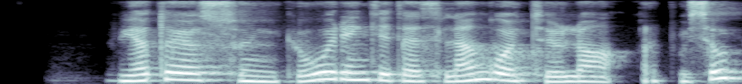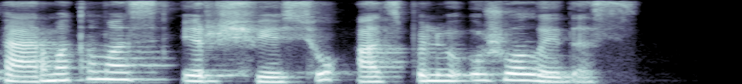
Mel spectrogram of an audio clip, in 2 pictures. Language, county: Lithuanian, Vilnius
